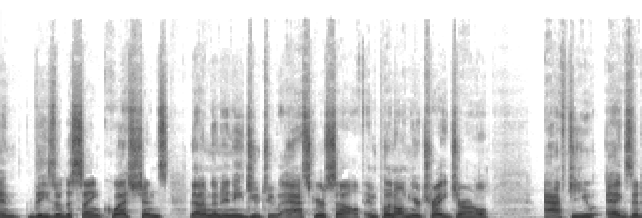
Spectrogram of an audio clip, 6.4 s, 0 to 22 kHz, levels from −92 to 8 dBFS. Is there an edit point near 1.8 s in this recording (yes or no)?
no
